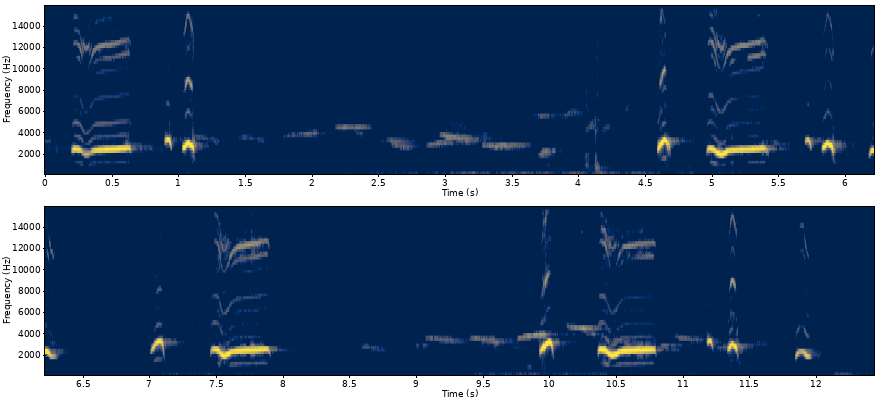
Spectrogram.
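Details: Abbott's babbler (pelanduk semak) in vigorous song, a unique bird evoking hillside scrub: repeated loud whistled phrases, each a drawn-out note slurring down then levelling, mixed with short higher twittering notes, faint low rumble between.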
